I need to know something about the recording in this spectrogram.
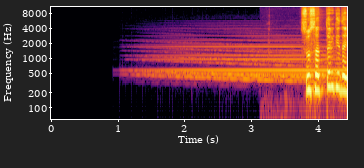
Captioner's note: war Siren Playing in Background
